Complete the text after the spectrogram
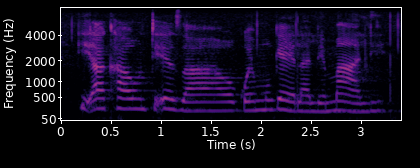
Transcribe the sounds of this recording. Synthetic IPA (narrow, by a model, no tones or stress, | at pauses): iakʰawuntʼiɛzak̬wemuk̬ɛlalɛmaːli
